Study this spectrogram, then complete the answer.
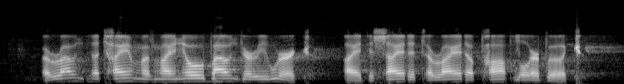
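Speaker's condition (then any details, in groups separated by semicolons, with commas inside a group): ALS, tracheotomy, speech-generating device; lost voice due to tracheotomy, robotic American-accented synthesized voice, earlier natural speech deteriorated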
